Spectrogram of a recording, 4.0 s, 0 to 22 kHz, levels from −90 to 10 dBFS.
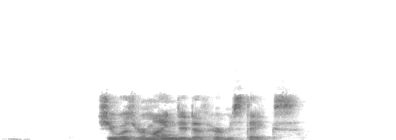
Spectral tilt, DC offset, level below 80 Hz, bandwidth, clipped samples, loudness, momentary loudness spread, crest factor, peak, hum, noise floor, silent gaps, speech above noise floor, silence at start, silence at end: -3.5 dB/octave; under 0.1%; -80 dBFS; 8.4 kHz; under 0.1%; -36 LUFS; 7 LU; 22 dB; -18 dBFS; none; under -90 dBFS; none; over 53 dB; 1 s; 1 s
